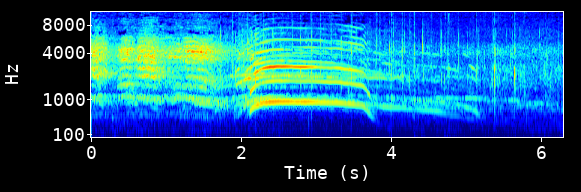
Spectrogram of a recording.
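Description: A group of young women sings together loudly, with long held notes, through loudspeakers.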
